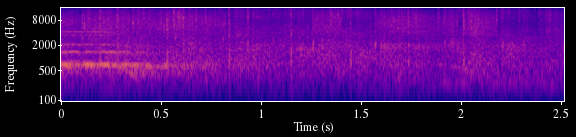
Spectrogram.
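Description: A morning audience applauds to welcome a visiting pastor's wife, with dense, steady clapping from many hands that stays full throughout and eases off only slightly toward the end.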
